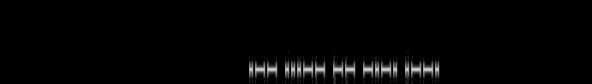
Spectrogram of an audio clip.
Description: Morse code, heard as a keyed tone, about 40 wpm, 700 Hz. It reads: W3MCP
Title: USA Call Signs - 5 Characters - Repeated 3x - 40wpm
